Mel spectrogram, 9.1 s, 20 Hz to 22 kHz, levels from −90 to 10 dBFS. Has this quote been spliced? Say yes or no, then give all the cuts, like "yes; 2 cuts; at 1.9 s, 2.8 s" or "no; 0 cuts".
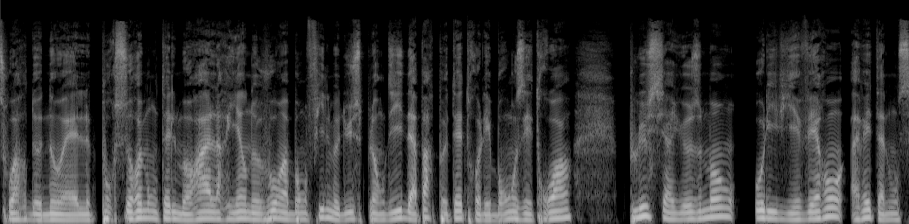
no; 0 cuts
